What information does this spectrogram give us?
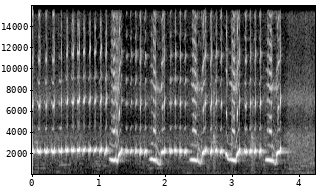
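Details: White-rumped shama (murai pastol) in daytime song, used as a master recording to prompt other shamas: a steady buzzy trill on one pitch, then a run of whistled notes that each dip sharply and return, ending abruptly.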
